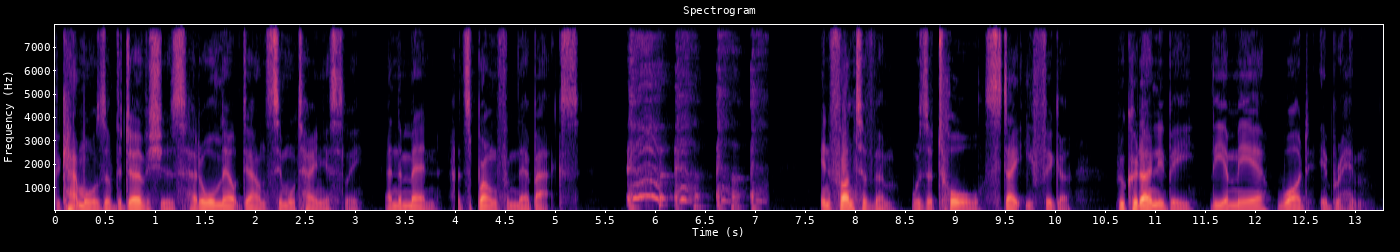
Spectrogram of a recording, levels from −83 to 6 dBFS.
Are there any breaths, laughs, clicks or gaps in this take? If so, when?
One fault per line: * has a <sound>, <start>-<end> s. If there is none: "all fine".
* has a dropout, 4.0-4.0 s
* has a cough, 5.7-7.2 s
